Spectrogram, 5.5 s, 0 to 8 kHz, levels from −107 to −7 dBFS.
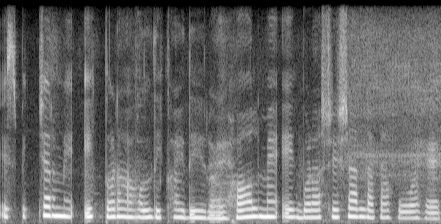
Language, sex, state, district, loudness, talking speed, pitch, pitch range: Hindi, female, Uttar Pradesh, Hamirpur, -15 LUFS, 195 wpm, 255 Hz, 245-275 Hz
